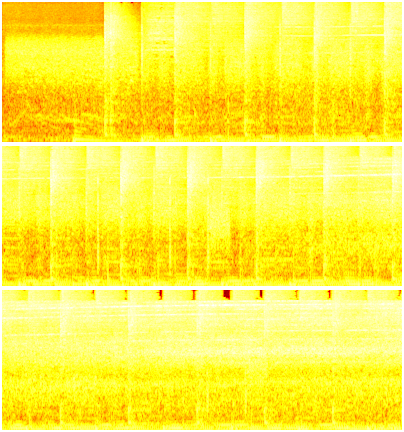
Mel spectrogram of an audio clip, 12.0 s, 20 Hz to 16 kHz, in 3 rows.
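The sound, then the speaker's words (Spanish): An airplane takes off with a loud, continuous engine roar and a thin high whine that rises in pitch, while a regular rhythmic pulsing runs through the whole passage. “Nave del Rock 001, autorizado despegue.”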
